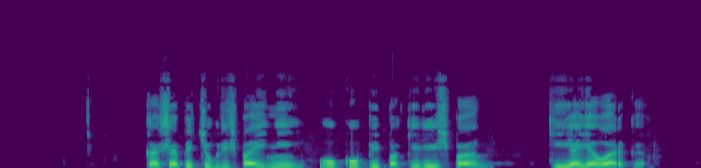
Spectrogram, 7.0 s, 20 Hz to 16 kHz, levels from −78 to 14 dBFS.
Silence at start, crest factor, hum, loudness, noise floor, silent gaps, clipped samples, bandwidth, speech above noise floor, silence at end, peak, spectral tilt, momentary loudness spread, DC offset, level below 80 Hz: 1.45 s; 16 dB; none; -15 LUFS; -86 dBFS; none; under 0.1%; 9 kHz; 72 dB; 0.6 s; 0 dBFS; -5.5 dB/octave; 13 LU; under 0.1%; -64 dBFS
